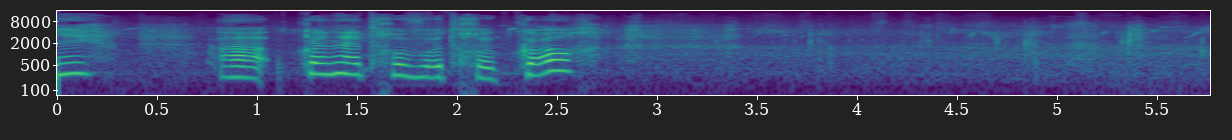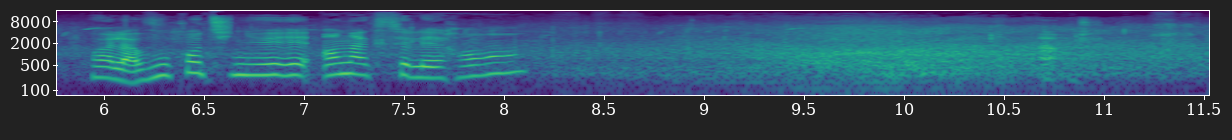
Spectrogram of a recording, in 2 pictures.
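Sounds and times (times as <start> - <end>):
speech: 0.2 - 3.0, 5.9 - 8.3
car passing by: 8.1 - 11.5.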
